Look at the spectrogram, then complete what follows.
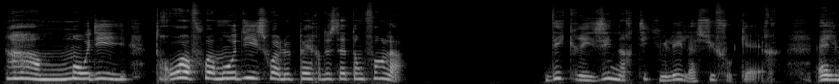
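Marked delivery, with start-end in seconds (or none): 0.1-4.1 exasperated cry. Acted. Corilla curses the father in agony, exasperated. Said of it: "s'écria dans un de ces mouvements exaspérés".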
